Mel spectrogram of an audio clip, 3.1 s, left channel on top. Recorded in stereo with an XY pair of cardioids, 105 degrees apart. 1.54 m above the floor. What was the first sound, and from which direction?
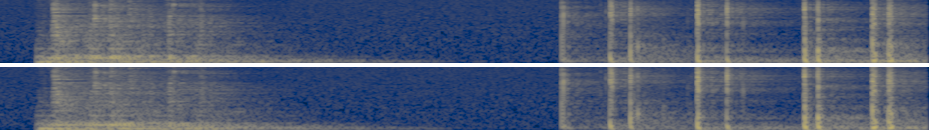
A rattle, 40° left.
